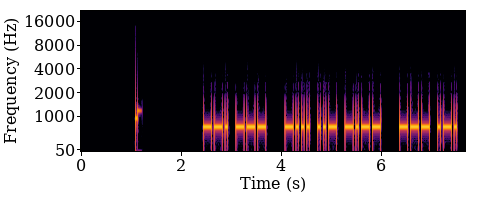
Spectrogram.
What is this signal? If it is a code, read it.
Morse code, heard as a keyed tone, about 22 wpm, 700 Hz. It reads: GO BUY OR
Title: Sentences from Top 1500 Words 22wpm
